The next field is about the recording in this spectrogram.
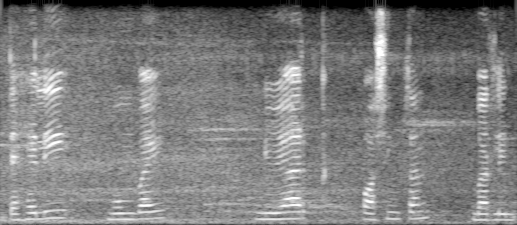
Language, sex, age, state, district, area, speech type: Sanskrit, female, 45-60, Karnataka, Bangalore Urban, urban, spontaneous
